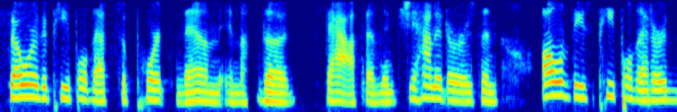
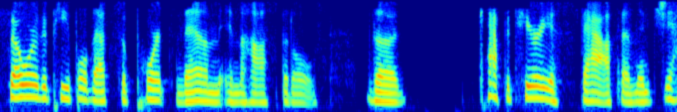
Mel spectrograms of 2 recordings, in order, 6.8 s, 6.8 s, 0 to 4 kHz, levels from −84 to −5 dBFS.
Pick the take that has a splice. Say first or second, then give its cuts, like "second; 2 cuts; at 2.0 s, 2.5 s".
first; 2 cuts; at 2.5 s, 3.1 s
